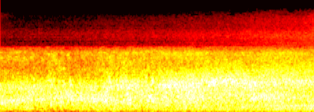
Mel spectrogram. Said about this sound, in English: There's a fucking truck here, hang on.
